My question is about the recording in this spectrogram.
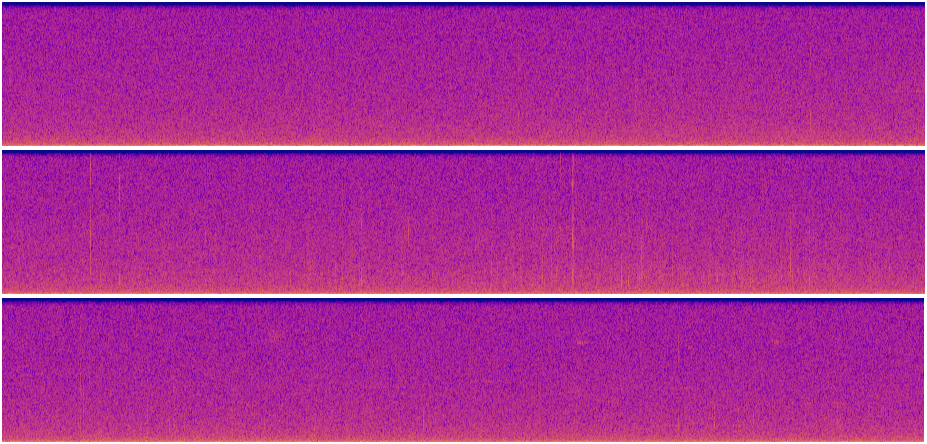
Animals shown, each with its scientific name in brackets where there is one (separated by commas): Golden-crowned Kinglet (Regulus satrapa)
